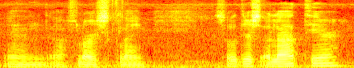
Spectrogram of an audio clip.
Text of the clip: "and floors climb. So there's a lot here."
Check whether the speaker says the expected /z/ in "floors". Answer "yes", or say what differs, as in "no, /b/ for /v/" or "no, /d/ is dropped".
no, /s/ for /z/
